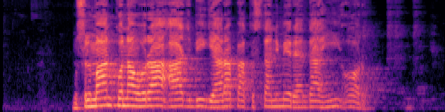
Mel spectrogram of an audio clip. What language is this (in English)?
Gurgula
